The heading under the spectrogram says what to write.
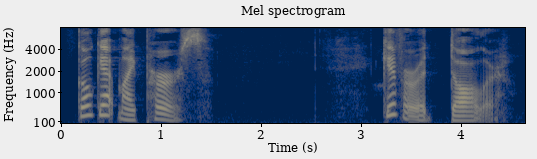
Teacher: a command uses a rising pattern followed by a falling intonation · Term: rising, falling pattern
